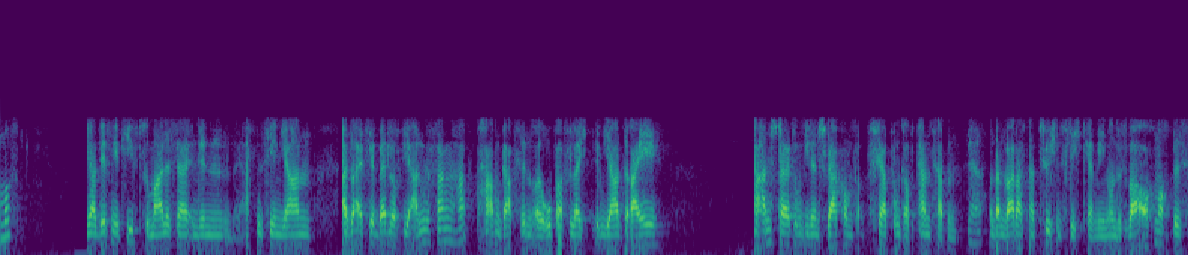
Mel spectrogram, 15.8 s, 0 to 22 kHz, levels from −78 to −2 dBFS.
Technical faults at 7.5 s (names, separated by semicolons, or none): GSM full-rate codec; lost GSM frames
